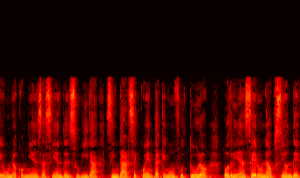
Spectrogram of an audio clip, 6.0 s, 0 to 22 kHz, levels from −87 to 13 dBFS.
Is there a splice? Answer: yes; 1 cut; at 2.1 s

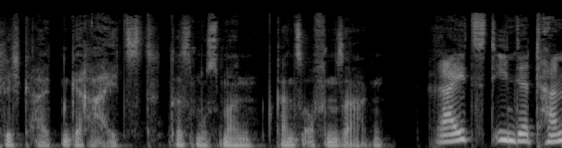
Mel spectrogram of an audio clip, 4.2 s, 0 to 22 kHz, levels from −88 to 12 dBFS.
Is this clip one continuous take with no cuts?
yes; 0 cuts

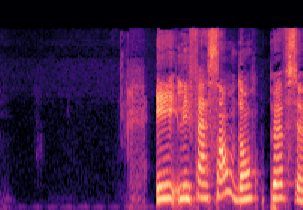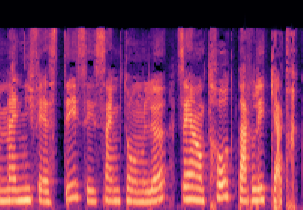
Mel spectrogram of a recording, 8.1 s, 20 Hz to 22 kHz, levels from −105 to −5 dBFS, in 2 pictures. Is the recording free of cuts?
no; 2 cuts; at 1.9 s, 6.3 s

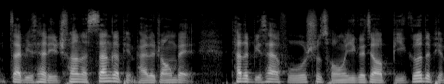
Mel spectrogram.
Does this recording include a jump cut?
no; 0 cuts

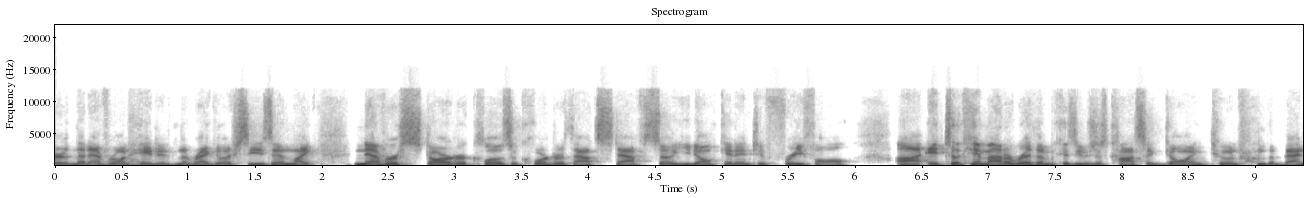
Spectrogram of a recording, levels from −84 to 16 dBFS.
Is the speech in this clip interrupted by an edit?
no; 0 cuts

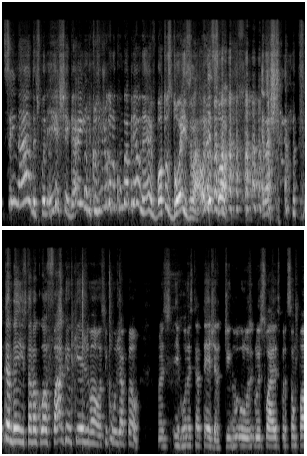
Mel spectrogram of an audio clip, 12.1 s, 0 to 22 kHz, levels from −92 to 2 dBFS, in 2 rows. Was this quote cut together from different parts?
yes; 4 cuts; at 1.0 s, 6.1 s, 7.8 s, 10.7 s

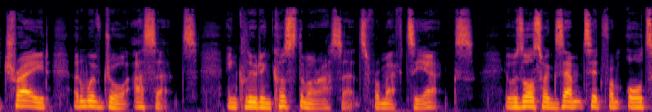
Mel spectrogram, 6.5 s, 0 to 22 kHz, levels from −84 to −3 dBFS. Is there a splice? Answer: no; 0 cuts

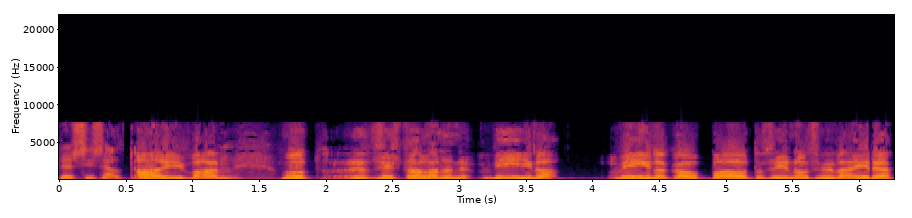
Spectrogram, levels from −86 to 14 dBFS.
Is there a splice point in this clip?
no; 0 cuts

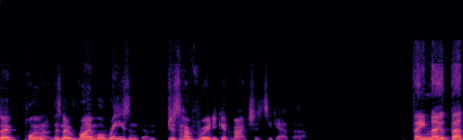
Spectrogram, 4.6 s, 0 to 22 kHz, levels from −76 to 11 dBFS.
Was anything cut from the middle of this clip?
yes; 2 cuts; at 1.4 s, 1.7 s

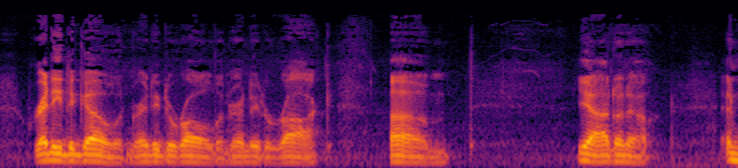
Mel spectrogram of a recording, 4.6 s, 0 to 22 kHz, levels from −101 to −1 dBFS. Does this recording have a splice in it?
no; 0 cuts

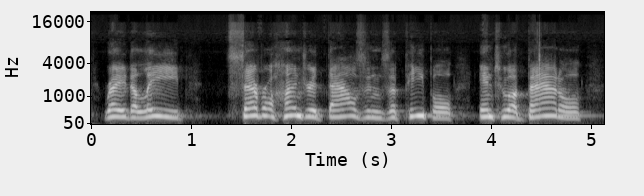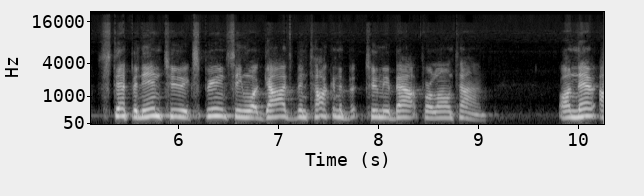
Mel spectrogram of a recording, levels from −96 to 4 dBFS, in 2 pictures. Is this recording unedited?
yes; 0 cuts

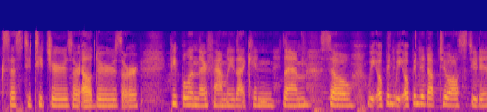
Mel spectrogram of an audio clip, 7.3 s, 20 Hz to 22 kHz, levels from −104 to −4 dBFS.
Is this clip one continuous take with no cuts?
no; 2 cuts; at 4.2 s, 5.9 s

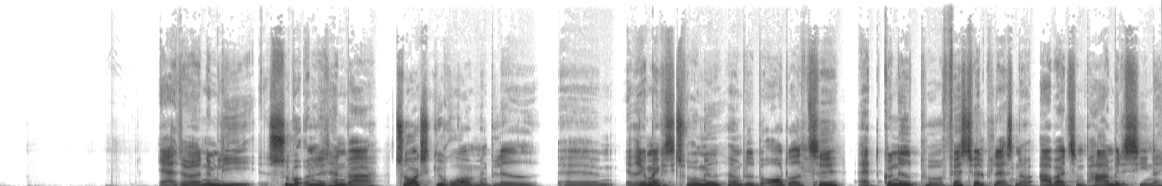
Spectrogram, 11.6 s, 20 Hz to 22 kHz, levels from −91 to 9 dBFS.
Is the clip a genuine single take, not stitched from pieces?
no; 5 cuts; at 3.9 s, 4.9 s, 5.5 s, 6.7 s, 8.4 s

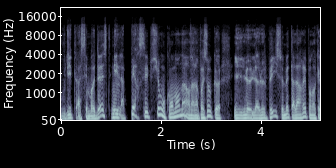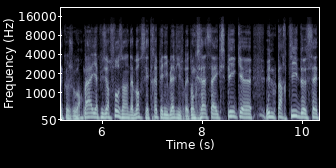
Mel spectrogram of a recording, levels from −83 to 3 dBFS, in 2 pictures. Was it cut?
no; 0 cuts

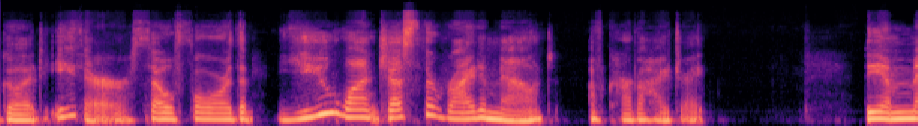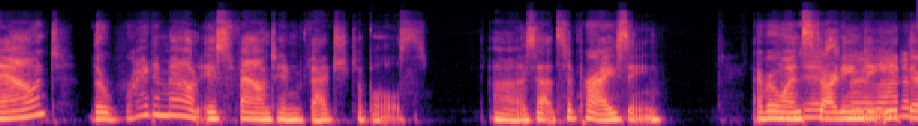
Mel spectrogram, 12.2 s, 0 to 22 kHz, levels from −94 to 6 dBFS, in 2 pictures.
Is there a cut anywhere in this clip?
yes; 1 cut; at 1.7 s

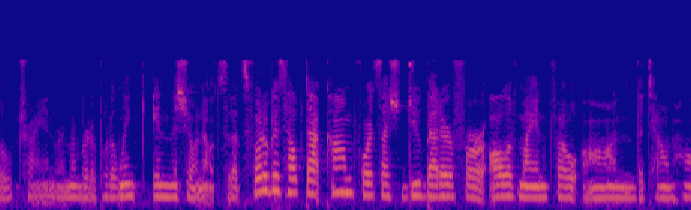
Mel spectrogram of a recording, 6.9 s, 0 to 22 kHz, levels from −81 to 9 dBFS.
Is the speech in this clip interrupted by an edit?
no; 0 cuts

